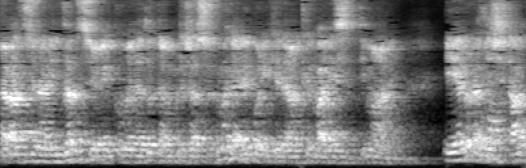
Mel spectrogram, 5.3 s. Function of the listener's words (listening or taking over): listening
